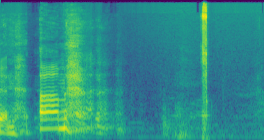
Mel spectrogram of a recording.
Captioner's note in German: Lachen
